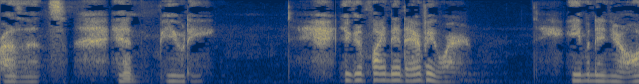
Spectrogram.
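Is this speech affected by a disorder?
Yes: ALS.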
